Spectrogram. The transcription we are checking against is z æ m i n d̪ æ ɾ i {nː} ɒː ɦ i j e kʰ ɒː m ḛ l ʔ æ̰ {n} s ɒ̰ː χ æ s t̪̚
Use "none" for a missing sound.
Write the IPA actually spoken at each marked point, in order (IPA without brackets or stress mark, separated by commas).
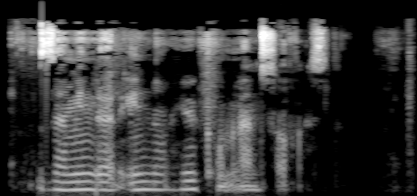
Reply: nː, n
